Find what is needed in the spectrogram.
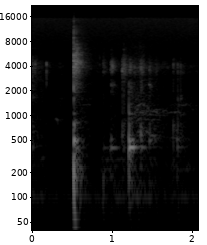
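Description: A sharp knock about half a second in and a softer knock a little after a second, with a few faint taps: a marker being handled and knocked down on the floor.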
